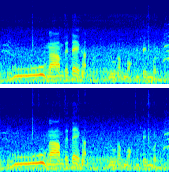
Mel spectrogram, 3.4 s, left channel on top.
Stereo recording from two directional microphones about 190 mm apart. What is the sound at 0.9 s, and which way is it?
Speech, 10° right (ahead or behind).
